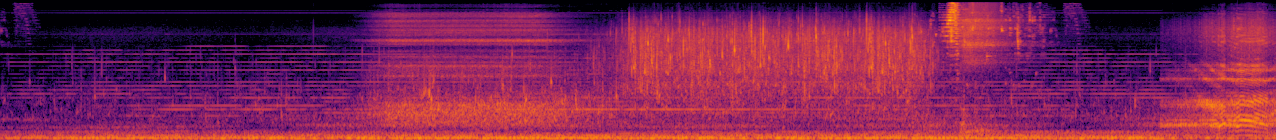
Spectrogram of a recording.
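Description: In Broken Sword: The Sleeping Dragon, a boat makes its way across a river: a constant heavy rumble underneath, with surging, hissing water washing over it through the middle and a short splashy swirl toward the end.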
